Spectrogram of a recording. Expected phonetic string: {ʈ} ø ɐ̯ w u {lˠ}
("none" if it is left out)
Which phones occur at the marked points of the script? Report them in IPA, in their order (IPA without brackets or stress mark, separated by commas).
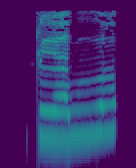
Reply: ʈ, lˠ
